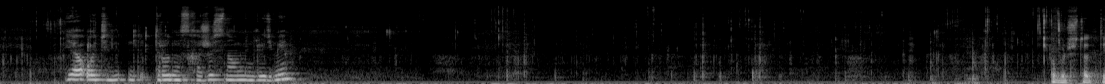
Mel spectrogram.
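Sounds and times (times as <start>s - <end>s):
crunchy chewing: 0.0s - 1.6s, 3.4s - 11.0s
faint low hum: 0.0s - 11.0s.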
